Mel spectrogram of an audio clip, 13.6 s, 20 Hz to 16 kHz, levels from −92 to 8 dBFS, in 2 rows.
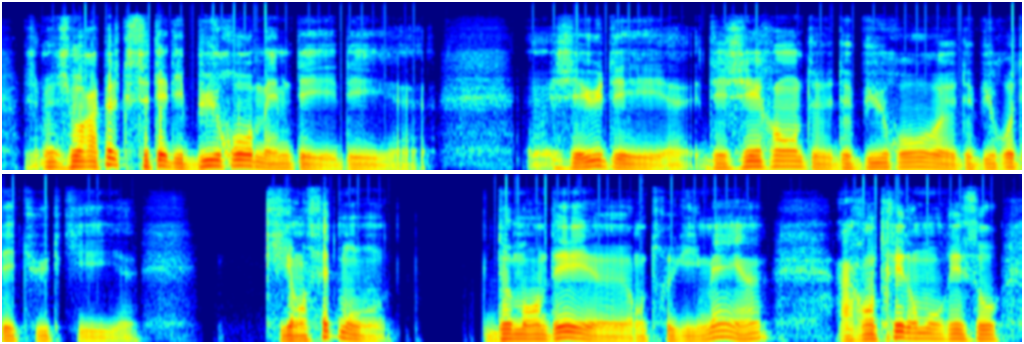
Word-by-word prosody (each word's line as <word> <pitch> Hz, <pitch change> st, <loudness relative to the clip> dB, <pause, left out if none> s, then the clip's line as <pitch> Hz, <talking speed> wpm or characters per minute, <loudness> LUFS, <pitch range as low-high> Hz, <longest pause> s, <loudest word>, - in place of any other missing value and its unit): je -, -, -14 dB
me 100 Hz, -, +1 dB
je 100 Hz, -, -6 dB
me -, -, +8 dB
rappelle 120 Hz, +7 st, +3 dB
que -, -, -12 dB
c'était 125 Hz, -, +3 dB
des 90 Hz, -1 st, +1 dB
bureaux 125 Hz, +7 st, +4 dB
même, 85 Hz, -4 st, -1 dB
des 75 Hz, -4 st, -3 dB
des 70 Hz, -3 st, -6 dB, 0.9 s
heu, -, -, -13 dB
heu, 65 Hz, -, -12 dB
j'ai 80 Hz, +4 st, -1 dB
eu 115 Hz, +5 st, +4 dB
des, 80 Hz, -, -1 dB
heu, 70 Hz, -2 st, -9 dB
des 85 Hz, +1 st, -3 dB
gérants 110 Hz, +6 st, +2 dB
de 80 Hz, -6 st, -3 dB
de 85 Hz, +4 st, -2 dB
bureaux 95 Hz, +2 st, 0 dB
de 80 Hz, +3 st, -5 dB
bureaux 85 Hz, +5 st, -2 dB
d'études 85 Hz, 0 st, -6 dB
qui 65 Hz, -2 st, -10 dB, 1.0 s
qui 90 Hz, -, -1 dB
en 85 Hz, -, 0 dB
fait 140 Hz, -, -1 dB
m'ont 80 Hz, -, 0 dB, 0.7 s
demandé, 105 Hz, +2 st, +4 dB
heu, 75 Hz, -3 st, -3 dB
entre 75 Hz, +1 st, -8 dB
guillemets, 95 Hz, -, -1 dB
hein, 110 Hz, +5 st, -2 dB, 0.5 s
«à 75 Hz, -, -4 dB
rentrer 100 Hz, -, +3 dB
dans 115 Hz, -2 st, +1 dB
mon 105 Hz, -2 st, 0 dB
réseau», 100 Hz, -2 st, +1 dB
90 Hz, 180 wpm, -16 LUFS, 80-105 Hz, 1.0 s, me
